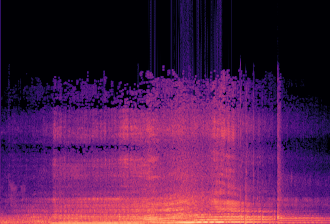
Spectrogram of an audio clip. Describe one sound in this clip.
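A second rally car approaches at full throttle on gravel and races past.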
